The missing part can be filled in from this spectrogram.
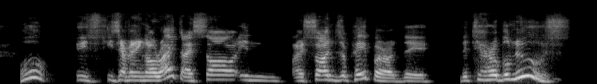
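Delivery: put-on French accent. Voicing the Baroness asking from the stairway about the news: French accent. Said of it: "if she had a French accent before".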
